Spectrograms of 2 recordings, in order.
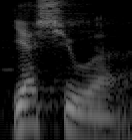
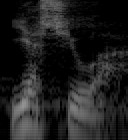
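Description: No difference in how they are said.

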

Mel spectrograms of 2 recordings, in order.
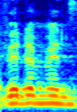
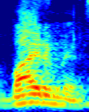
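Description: First: The word is said in a British accent. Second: The word is said in an American accent. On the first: "If I say vitamins, the Americans won't understand" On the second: "So vitamins"

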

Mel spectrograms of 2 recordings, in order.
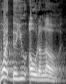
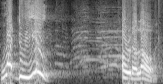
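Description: First: The question is said quickly. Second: The question is said more slowly. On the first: The speaker calls it wrong. "I said it too fast" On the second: The speaker calls it right. "Let me say it again"

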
